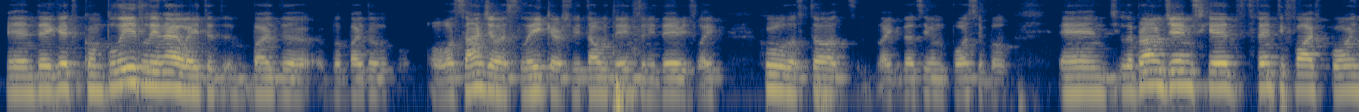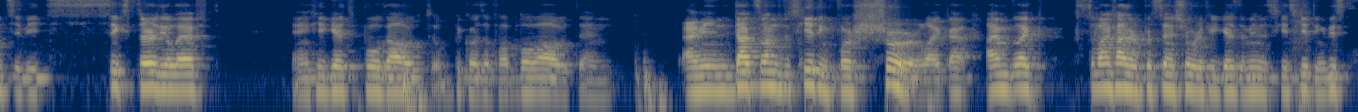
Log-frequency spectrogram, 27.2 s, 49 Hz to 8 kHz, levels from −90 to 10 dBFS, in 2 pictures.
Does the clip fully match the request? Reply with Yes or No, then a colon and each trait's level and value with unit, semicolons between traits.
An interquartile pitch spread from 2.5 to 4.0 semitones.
Yes: average, 3.4 semitones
